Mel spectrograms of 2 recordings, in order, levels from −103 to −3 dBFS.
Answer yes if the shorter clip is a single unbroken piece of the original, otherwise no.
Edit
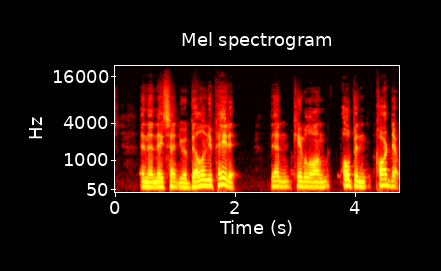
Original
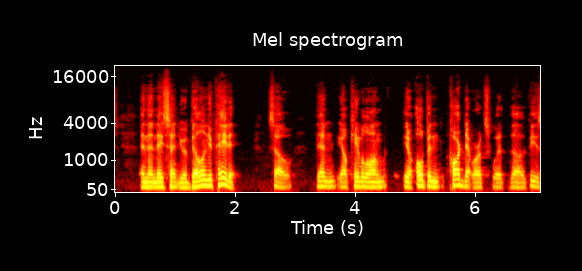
no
